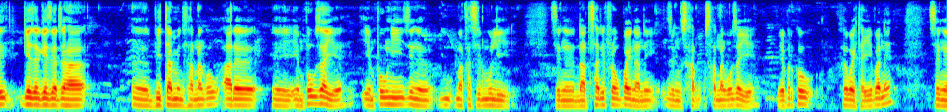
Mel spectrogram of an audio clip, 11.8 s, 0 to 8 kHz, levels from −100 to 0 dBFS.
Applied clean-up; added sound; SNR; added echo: none; none; none; none.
